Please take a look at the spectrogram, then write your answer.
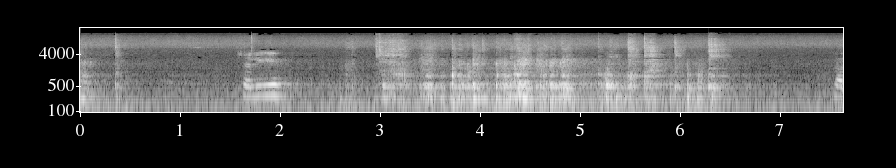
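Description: Garlic and ginger sizzle as they are stirred into a frying pan with onions while white pulao is cooked for Eid, with spoon scrapes and clatter over steady frying hiss and a voice speaking briefly.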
